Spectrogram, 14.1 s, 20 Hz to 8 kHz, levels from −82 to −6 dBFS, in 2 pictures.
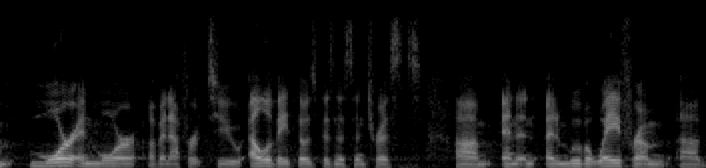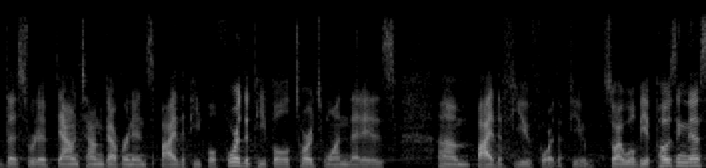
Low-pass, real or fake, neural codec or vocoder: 7.2 kHz; real; none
